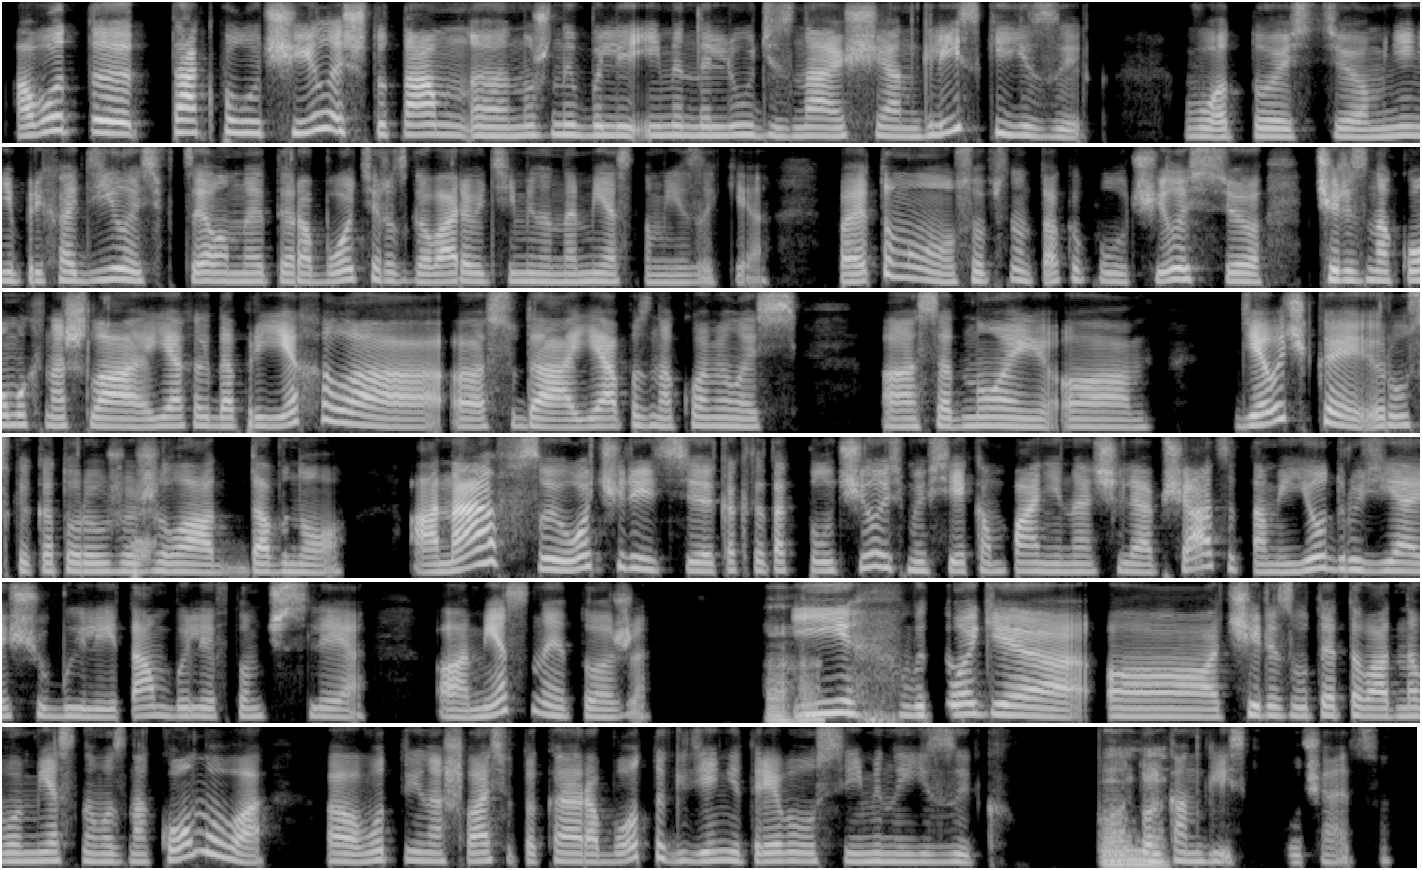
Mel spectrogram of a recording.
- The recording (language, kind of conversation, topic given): Russian, podcast, Что мотивирует тебя продолжать, когда становится трудно?
- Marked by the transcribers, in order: tapping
